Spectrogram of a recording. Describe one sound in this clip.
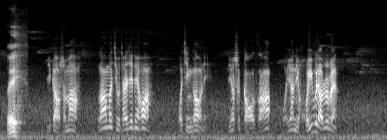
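A young man speaks quietly and tensely into a phone.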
